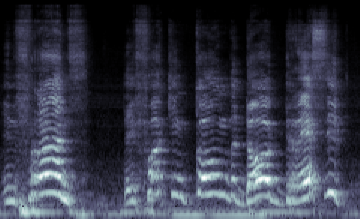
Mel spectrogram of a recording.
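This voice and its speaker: A man's voice: very high-pitched, expressive, slow, music in the background. A South African man doing stand-up, teasing the crowd with punchy jokes. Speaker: stand-up comedian. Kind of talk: stand-up comedy set. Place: comedy club stage with live audience. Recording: echoey club, loud crowd laughter. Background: crowd laughing.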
